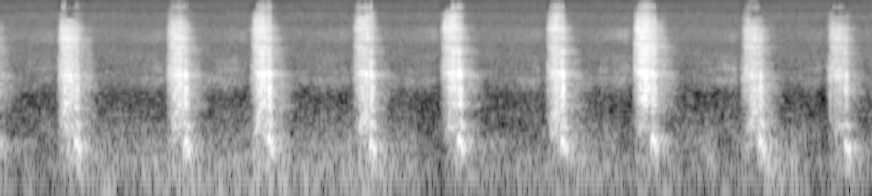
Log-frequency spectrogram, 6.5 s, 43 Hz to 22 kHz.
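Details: Repeated harsh coughing in a dog: nine short, evenly spaced bursts at about 80 per minute in a quiet room.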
